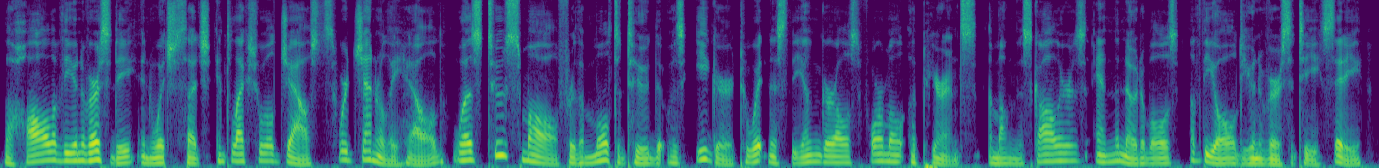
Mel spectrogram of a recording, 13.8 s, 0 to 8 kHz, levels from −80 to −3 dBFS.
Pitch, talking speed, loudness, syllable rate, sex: 105 Hz, 175 wpm, -19 LUFS, 5.3 syllables/s, male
